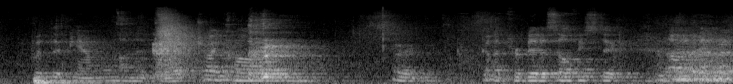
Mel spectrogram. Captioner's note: laughter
